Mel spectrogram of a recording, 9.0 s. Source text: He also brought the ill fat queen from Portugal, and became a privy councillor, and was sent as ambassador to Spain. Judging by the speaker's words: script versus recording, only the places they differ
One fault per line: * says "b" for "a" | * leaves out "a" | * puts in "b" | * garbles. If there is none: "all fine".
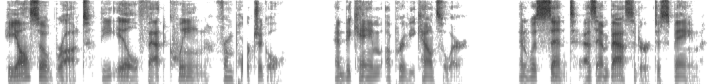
all fine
